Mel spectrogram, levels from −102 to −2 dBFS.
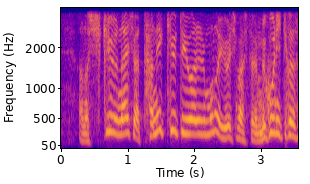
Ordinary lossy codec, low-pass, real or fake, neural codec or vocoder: none; 3.6 kHz; fake; vocoder, 44.1 kHz, 128 mel bands every 512 samples, BigVGAN v2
